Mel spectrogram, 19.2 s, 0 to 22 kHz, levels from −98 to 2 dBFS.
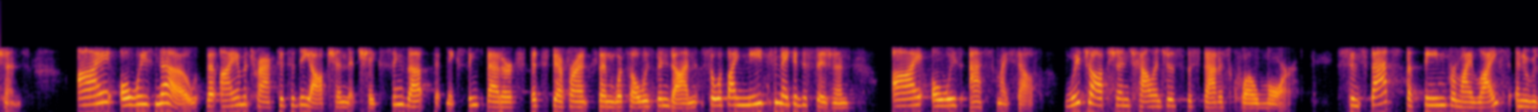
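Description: From start to finish the speech sounds muffled and hoarse, with consonants smeared together and a rough texture under the voice. Nothing reaches above about 3.7 kHz, and the low end thins out below roughly 300 Hz, as on a narrow telephone line. This is heavy G.723.1 codec damage: the coder rebuilds the voice from a coarse model refreshed only once per 30 ms frame, and the level of degradation fits its 6.3 kbit/s mode.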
